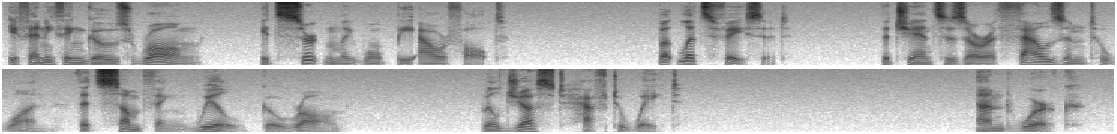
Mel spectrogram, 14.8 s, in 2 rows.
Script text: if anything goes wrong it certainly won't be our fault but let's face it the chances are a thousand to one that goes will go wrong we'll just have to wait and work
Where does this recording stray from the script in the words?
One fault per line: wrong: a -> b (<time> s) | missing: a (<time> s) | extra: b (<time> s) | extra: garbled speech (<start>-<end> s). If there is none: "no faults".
wrong: goes -> something (8.0 s)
